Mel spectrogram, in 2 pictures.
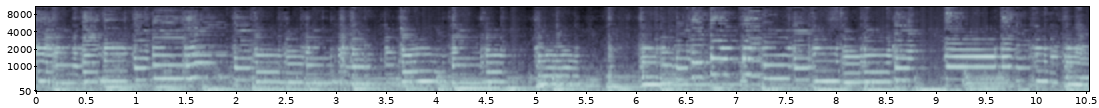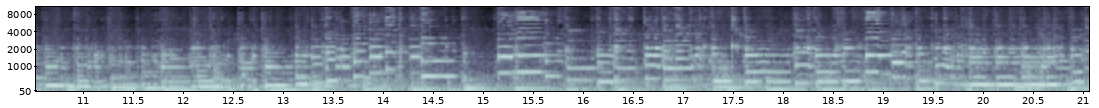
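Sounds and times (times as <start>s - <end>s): acoustic guitar solo: 0.0s - 21.0s
bass notes: 0.0s - 21.0s.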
